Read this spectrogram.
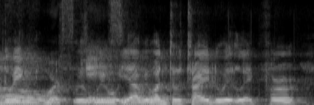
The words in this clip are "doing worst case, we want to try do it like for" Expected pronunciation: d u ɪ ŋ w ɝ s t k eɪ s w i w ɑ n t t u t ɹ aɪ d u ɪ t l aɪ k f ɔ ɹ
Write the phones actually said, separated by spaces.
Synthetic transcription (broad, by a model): d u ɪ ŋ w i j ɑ w i w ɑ n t t u t ɹ aɪ d u ɪ t l aɪ k f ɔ ɹ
